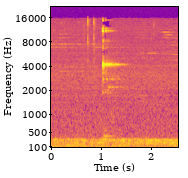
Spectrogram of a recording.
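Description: A soft electronic chime rings once as a menu opens.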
